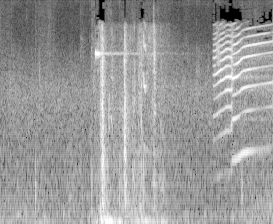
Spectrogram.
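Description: A door latch clicks and the door swings open.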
